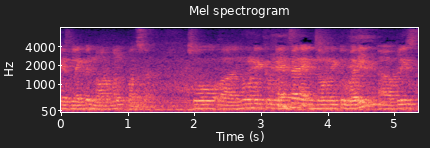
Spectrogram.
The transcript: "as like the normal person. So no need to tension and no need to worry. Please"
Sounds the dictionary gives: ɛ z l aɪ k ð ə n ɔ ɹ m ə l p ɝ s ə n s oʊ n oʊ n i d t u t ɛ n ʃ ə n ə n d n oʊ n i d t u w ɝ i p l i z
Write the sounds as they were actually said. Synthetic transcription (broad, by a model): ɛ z l aɪ k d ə n ɔ ɹ m ə l p ɝ s ə n s oʊ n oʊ n i d t u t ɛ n s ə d ə n d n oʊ n i d t u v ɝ i p l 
